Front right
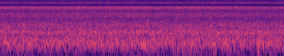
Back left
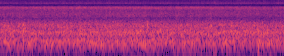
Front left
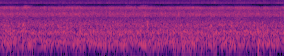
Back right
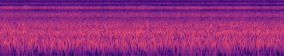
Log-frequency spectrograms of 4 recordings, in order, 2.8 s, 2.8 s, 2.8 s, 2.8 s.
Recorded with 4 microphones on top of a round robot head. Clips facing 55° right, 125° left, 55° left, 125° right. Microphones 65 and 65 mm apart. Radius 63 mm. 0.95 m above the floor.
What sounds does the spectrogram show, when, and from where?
0.0 s running water: 160° left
